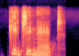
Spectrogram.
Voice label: "kitchenette", Indian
